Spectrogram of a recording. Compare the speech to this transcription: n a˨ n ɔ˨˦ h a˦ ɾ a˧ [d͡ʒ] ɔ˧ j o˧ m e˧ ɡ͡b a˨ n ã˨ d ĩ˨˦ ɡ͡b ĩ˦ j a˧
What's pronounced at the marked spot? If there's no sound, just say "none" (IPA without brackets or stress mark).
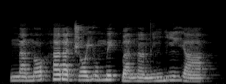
d͡ʒ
